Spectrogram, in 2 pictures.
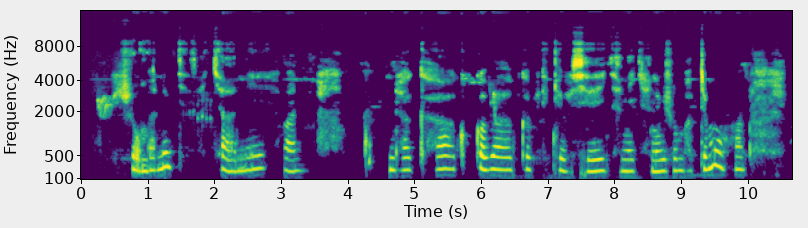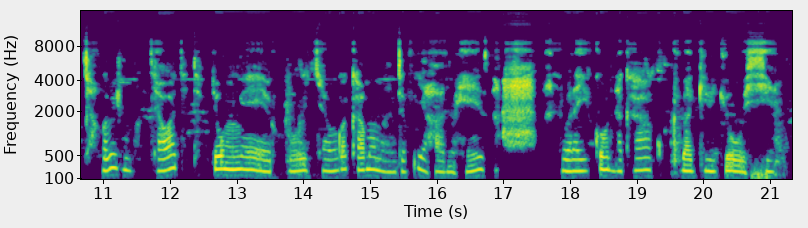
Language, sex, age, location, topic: Kinyarwanda, female, 25-35, Musanze, agriculture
